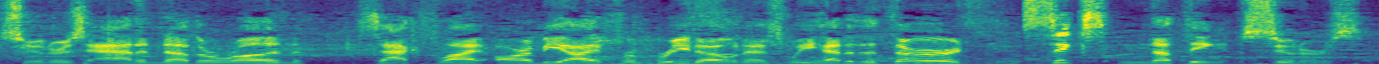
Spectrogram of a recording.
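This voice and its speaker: A man doing live radio play-by-play of a softball game, mixing pitch calls with folksy, joking asides. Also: moderate pace, over music. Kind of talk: live softball radio commentary with casual banter. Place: outdoor stadium press booth.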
